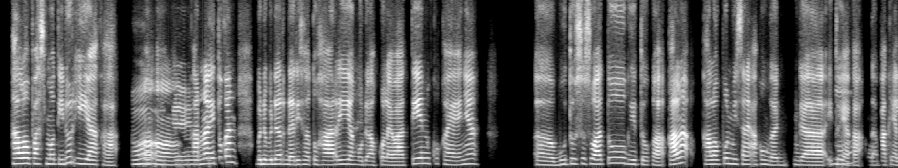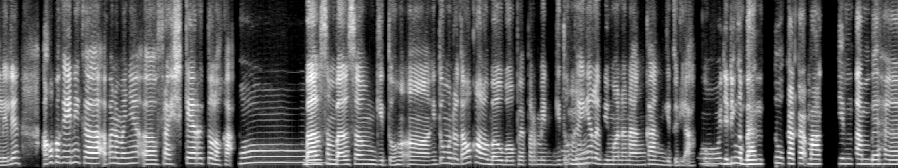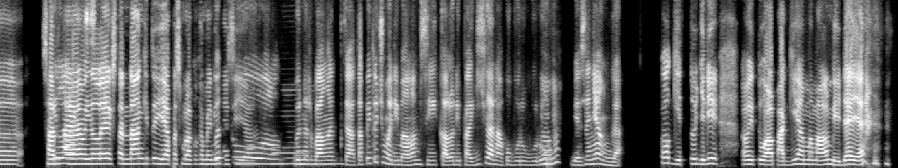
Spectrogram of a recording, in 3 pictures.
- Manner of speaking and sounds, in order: tapping; drawn out: "Oh"; other background noise; drawn out: "Oh"; chuckle
- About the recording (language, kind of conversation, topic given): Indonesian, podcast, Ritual sederhana apa yang selalu membuat harimu lebih tenang?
